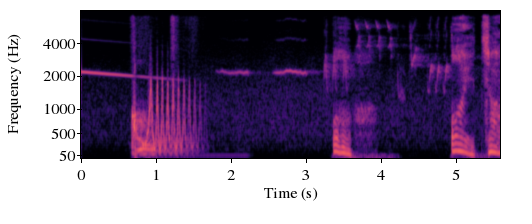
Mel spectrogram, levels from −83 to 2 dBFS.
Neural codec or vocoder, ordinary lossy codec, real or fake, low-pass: none; none; real; 7.2 kHz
